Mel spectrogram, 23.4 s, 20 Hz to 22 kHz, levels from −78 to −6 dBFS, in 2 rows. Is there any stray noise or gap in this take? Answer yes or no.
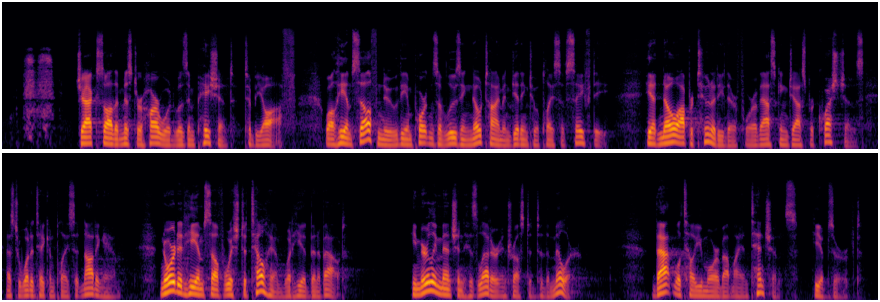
yes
